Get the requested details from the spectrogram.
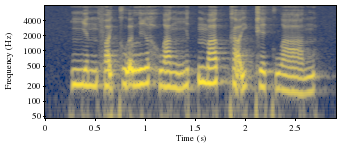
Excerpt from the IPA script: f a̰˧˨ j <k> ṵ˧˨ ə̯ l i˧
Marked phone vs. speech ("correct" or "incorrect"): correct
